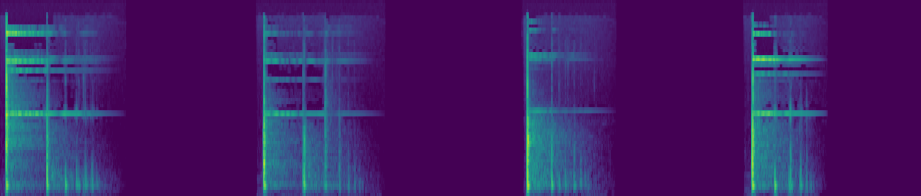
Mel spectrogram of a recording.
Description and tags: Heavy Key Drop On Carpet multiple
Heavy metal key dropped onto floor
